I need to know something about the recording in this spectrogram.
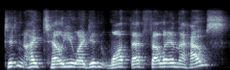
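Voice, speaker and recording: A man's voice: high-pitched, unhurried, fairly bright tone, slight background noise. A man playing a jealous, exasperated, wisecracking husband in old-time radio comedy, grumbling and sarcastic in an echoing room. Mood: grumbling, sheepish.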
